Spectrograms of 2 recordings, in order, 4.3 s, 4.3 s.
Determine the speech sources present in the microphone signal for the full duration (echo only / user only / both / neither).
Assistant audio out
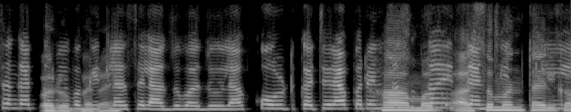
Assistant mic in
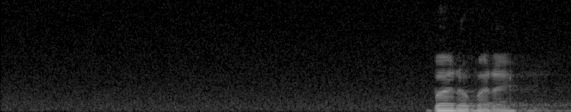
user only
